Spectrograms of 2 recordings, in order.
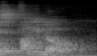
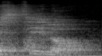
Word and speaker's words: stylos: But we write a S. But we don't pronounce a S.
